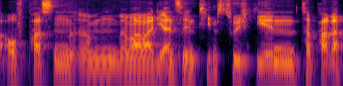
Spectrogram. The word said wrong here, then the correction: Tampere: Tampere, südwestliches Finnland, 17-facher finnischer Meister, also da weiß man auch, was auf einen zukommt.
